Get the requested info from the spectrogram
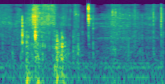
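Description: Paper instruction sheets being handled and shifted, a faint rustling with a few light ticks in the first second or so, quieter after.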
